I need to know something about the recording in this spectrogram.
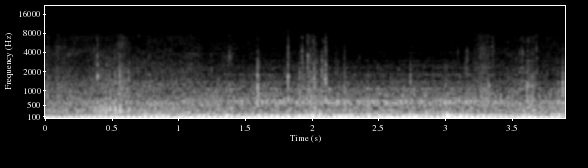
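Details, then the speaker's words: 2013 Toyota Camry after fixing a rattle/knock from the steering column that mimics a bad intermediate shaft: steady low engine hum while the wheel is turned, with no more clicking or tapping. "more noise no more clicking noise so let's see if it makes the rattle when we drive so far so good beautiful"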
